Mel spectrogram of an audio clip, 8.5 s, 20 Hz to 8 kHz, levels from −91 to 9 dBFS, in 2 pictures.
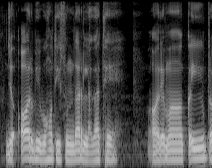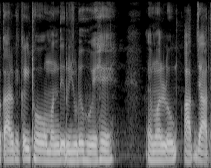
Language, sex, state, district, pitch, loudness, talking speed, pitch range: Hindi, male, Chhattisgarh, Kabirdham, 115 Hz, -19 LUFS, 170 wpm, 110-125 Hz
